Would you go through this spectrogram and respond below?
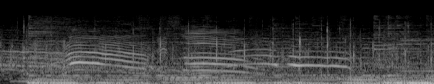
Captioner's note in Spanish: Aplausos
